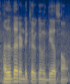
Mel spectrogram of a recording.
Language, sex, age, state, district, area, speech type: Tamil, male, 18-30, Tamil Nadu, Namakkal, rural, spontaneous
